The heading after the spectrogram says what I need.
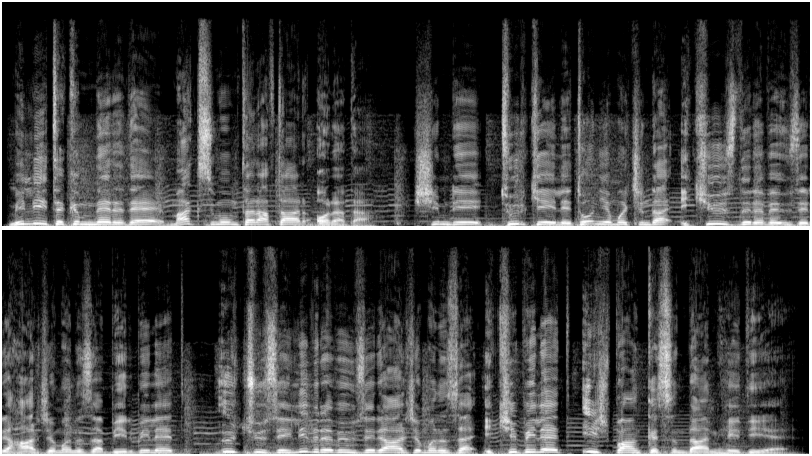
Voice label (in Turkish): kampanya, seslendirme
